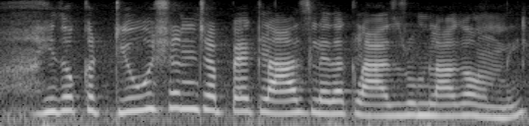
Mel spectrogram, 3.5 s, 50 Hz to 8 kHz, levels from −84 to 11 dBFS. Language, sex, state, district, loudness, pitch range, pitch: Telugu, female, Andhra Pradesh, Annamaya, -13 LUFS, 230-310 Hz, 270 Hz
